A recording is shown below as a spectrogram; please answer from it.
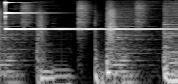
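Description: A single bright ding struck right at the start, ringing on as one long, steady high tone. Under it plays background music with a regular beat and bass notes.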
